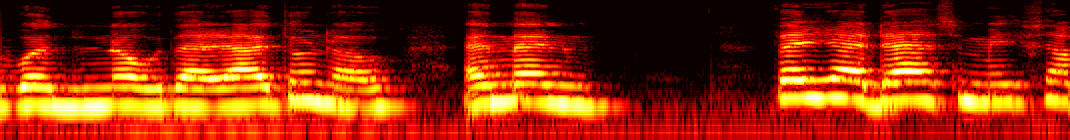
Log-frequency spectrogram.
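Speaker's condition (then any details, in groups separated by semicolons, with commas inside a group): Anoxic brain injury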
